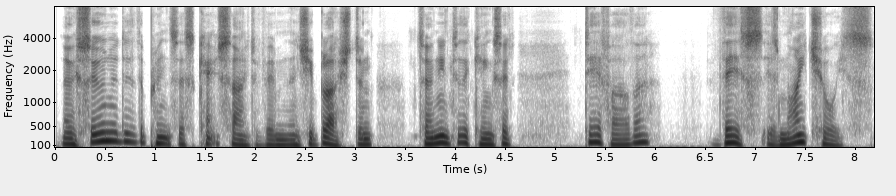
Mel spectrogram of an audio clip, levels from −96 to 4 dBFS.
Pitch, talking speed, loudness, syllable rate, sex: 120 Hz, 175 wpm, -18 LUFS, 4.8 syllables/s, male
